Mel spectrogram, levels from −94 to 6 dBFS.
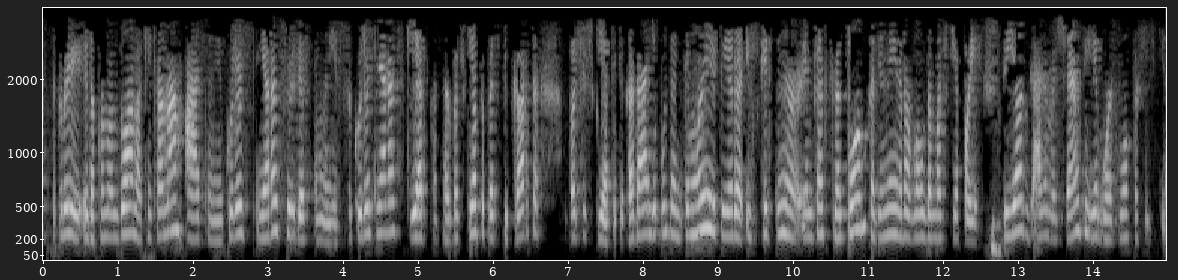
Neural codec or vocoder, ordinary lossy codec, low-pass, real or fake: codec, 16 kHz, 1 kbps, X-Codec, HuBERT features, trained on balanced general audio; MP3, 16 kbps; 3.6 kHz; fake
